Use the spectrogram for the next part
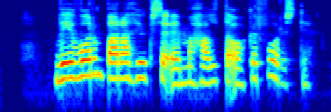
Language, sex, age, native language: Icelandic, female, 40-49, Icelandic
